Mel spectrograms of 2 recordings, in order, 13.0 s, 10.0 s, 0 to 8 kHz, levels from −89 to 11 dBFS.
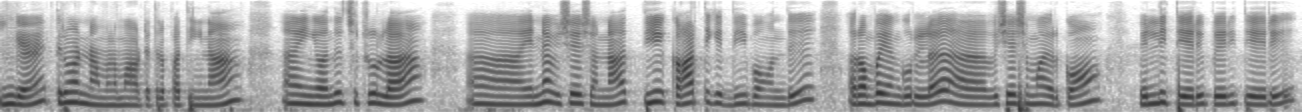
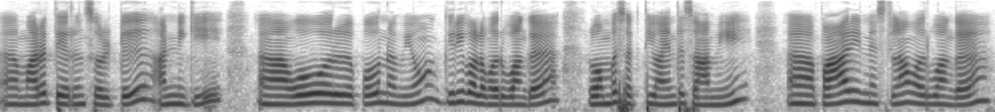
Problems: none marked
